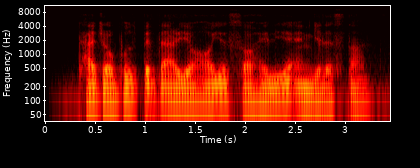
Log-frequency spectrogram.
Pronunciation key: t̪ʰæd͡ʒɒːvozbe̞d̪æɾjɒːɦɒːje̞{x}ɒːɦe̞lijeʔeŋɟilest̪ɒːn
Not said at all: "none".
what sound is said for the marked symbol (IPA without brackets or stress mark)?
s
